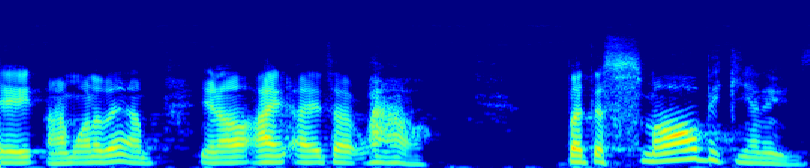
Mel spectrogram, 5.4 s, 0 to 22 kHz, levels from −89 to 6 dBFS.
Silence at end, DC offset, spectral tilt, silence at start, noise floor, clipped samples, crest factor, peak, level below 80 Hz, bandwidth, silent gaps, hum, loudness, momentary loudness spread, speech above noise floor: 0.1 s; under 0.1%; -7 dB/octave; 0 s; -72 dBFS; under 0.1%; 20 dB; -12 dBFS; -80 dBFS; 13 kHz; none; none; -33 LUFS; 14 LU; 39 dB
